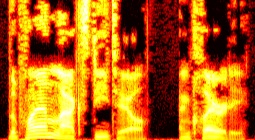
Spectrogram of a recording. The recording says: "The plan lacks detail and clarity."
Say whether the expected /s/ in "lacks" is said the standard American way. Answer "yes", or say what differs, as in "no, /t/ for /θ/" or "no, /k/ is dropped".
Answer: yes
